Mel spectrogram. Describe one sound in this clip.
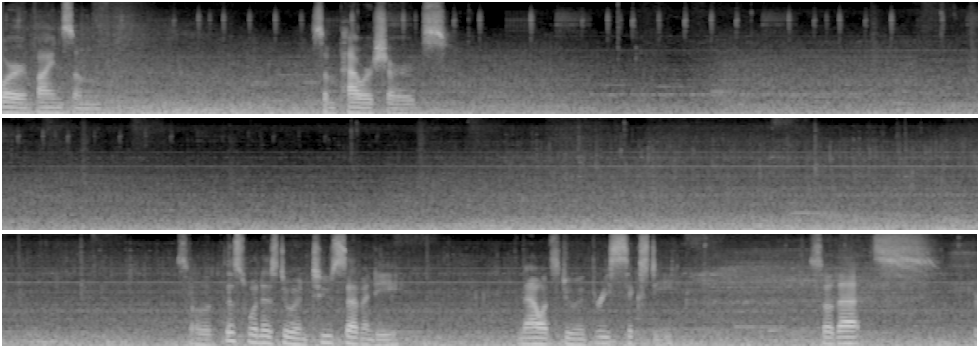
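Factory machines hum with a low, steady rumble.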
